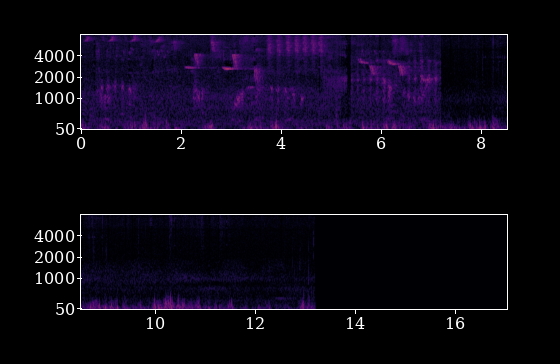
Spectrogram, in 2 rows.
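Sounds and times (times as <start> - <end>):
small birds chirping and whistling: 0.0 - 7.2.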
